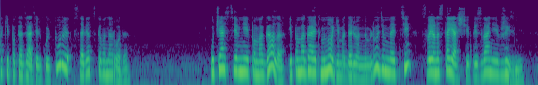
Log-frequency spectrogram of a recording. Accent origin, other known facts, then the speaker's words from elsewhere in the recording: Nikolayevsk-on-Amur, Khabarovsk Krai, Russia; also born or lived in Volga; Я родилась на Волге. Отец мой был служащий, мать – учительницей. Мне был год, когда мои родные поселились на Дальнем Востоке, в Николаевске, на Амуре.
